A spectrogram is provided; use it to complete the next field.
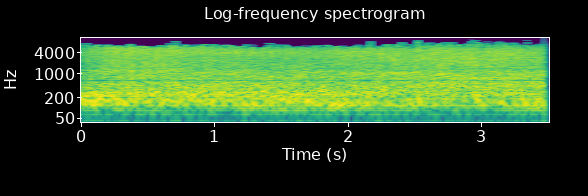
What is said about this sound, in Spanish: Lo bajan del barco, el agua les cubre por la cintura.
